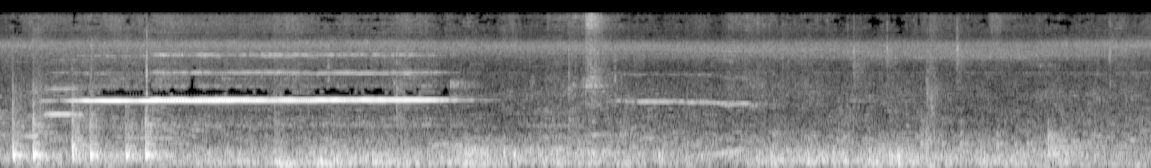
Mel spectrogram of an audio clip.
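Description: Japanese festival music ending: a few drum beats in the first second, and a Japanese transverse flute holding one long high note that stops about three and a half seconds in, followed by a low background murmur.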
